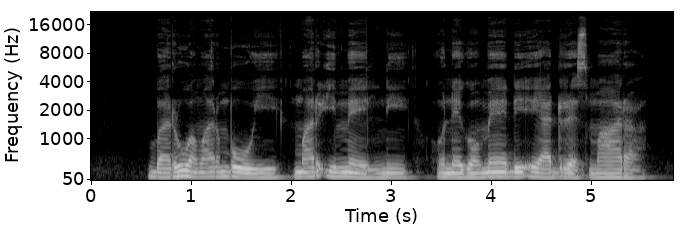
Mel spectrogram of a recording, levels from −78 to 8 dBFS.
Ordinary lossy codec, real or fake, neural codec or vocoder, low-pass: none; real; none; 19.8 kHz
